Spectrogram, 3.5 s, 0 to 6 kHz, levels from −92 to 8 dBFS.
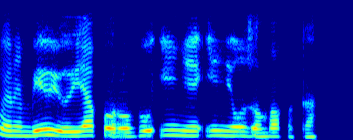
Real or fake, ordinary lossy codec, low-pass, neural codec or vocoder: fake; none; 5.4 kHz; autoencoder, 48 kHz, 32 numbers a frame, DAC-VAE, trained on Japanese speech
